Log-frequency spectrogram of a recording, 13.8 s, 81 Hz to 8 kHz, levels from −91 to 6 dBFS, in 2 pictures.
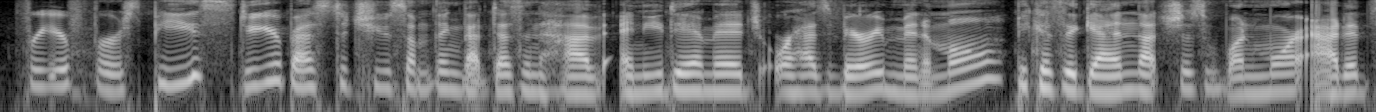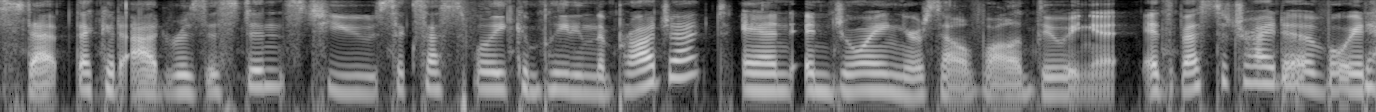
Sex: female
